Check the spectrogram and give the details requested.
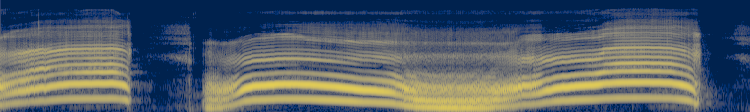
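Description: Domestic cat yowling angrily: a drawn-out call that ends about a second in, then, after a short pause, one long yowl of nearly four seconds that wavers down and up in pitch before it cuts off.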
